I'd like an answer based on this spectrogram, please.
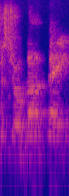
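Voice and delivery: ordinary delivery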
